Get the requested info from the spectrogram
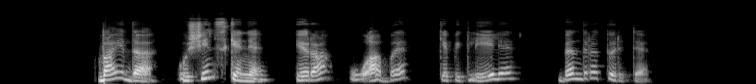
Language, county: Lithuanian, Panevėžys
